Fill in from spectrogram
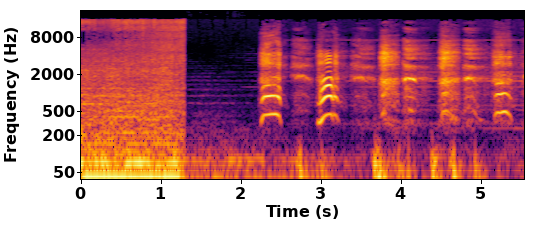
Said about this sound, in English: Okay. So you've got machine noise, then silence, then a lady panting.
